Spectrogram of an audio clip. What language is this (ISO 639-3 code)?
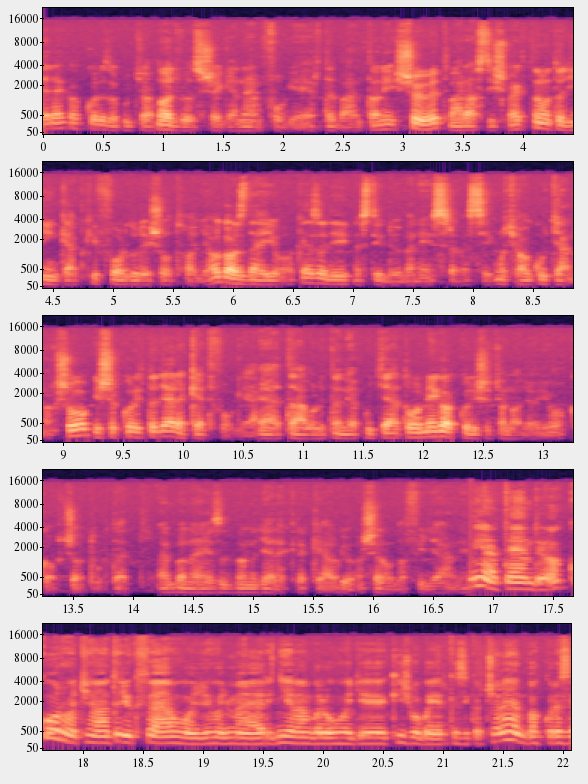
hun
